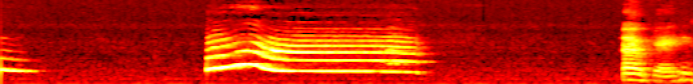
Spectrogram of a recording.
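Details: Pet dog making a long moaning noise while being made to sit still; one sustained howl-like whine rising then holding steady for about two seconds, followed by a short rough yelp.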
